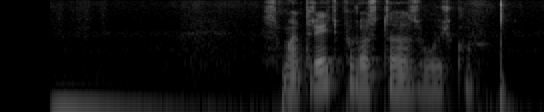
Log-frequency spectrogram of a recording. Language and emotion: Russian, neutral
